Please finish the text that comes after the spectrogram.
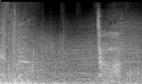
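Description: A Confringo fire spell bursting in the Hogwarts Legacy game, a deep booming blast with rumbling tail, followed by another fiery crackle, up close over game sounds.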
